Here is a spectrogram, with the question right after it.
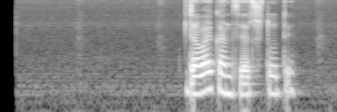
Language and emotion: Russian, neutral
